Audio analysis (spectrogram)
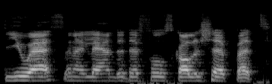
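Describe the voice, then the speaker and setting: A woman's voice: on the low side, monotone, normal speed, fairly bright tone. A middle-aged woman from Sweden with a Swedish accent, talking casually as a guest in an interview, chatty and laughing easily with lots of fillers. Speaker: guest, tennis event director. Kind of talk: conversational interview answers.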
